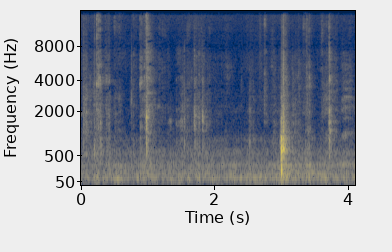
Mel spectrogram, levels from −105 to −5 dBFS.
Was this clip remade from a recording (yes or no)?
yes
